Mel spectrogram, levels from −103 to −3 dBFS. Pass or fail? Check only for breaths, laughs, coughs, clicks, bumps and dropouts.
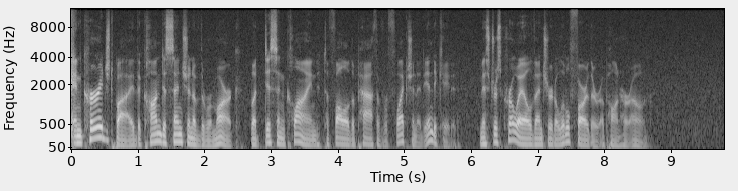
pass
